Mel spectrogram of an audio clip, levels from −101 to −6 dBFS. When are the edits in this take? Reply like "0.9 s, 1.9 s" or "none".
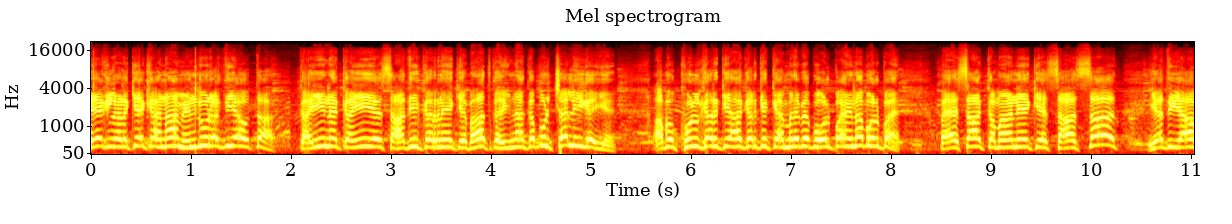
1.9 s, 8.3 s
